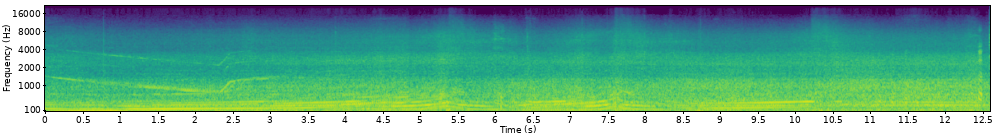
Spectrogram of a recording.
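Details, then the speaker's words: 1993 Acura NSX, 3.5L stroker twin-turbo, first test drive after restoration: engine pulls hard through several gears, pitch climbing each pull, turbo whistle rising over the exhaust; healthy spool under boost. "Turbo sounds, BABY."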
